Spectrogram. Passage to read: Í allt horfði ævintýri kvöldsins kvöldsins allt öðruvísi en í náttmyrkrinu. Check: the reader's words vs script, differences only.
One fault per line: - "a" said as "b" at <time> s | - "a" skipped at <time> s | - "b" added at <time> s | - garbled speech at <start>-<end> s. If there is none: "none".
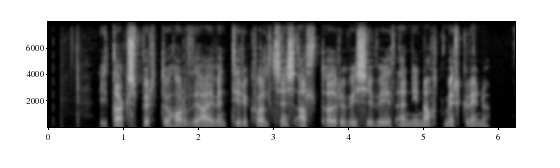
- "allt" said as "dagsbirtu" at 0.9 s
- "kvöldsins" skipped at 3.3 s
- "við" added at 4.4 s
